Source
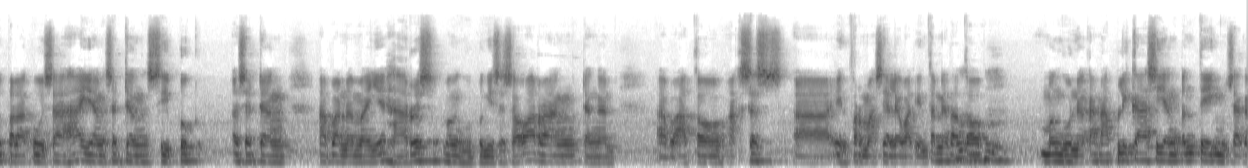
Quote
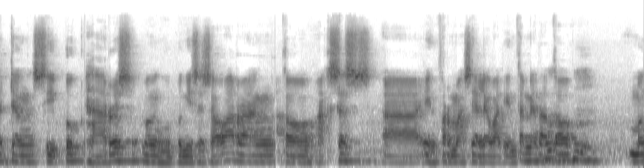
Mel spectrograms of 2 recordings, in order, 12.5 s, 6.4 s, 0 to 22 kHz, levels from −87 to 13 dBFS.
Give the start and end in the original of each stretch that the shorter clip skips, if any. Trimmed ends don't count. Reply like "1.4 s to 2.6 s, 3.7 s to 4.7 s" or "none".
2.1 s to 3.9 s, 5.8 s to 6.9 s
